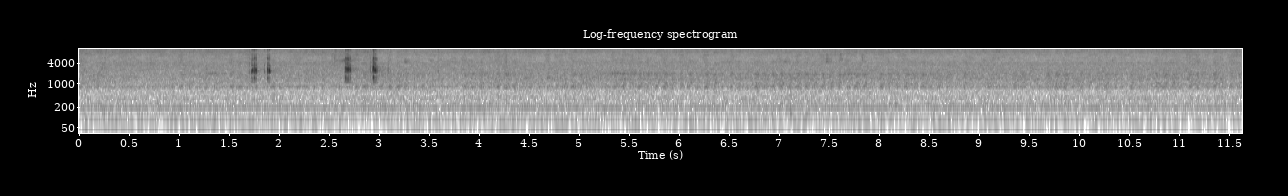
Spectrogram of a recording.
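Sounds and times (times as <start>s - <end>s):
steady low hum: 0.0s - 11.6s
green-and-black poison dart frog harsh chirps: 1.6s - 2.0s, 2.6s - 3.1s.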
